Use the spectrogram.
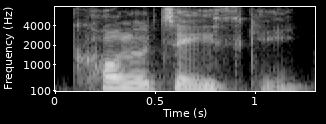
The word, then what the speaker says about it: Kolodziejski: all okay right so my surname is pronounced color Jayski okay so we have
